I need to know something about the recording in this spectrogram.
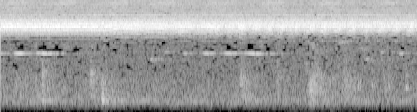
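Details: Christmas beetles (Anoplognathus) droning in South African acacia bushveld, recorded in real time: a constant piercing buzz layered in two high bands, with faint irregular ticks and a steady thin tone lower down.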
